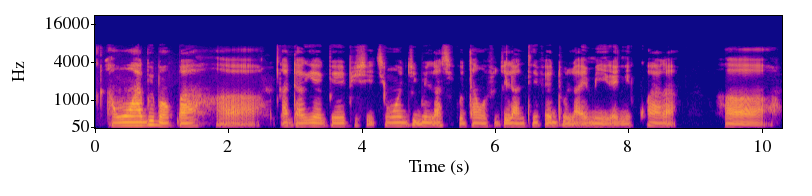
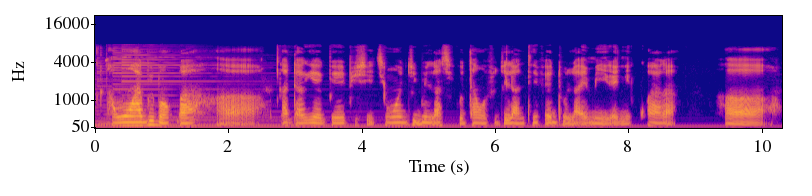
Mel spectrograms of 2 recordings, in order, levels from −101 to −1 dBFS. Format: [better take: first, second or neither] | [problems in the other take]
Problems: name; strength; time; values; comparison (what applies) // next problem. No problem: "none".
first | background sound (Guitar); 19 dB below the speech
